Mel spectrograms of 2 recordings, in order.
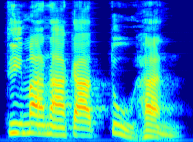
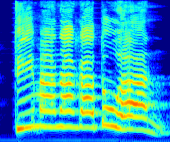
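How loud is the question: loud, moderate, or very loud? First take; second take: moderate; loud. First: The question is asked at normal volume. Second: The question is asked in a raised voice.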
